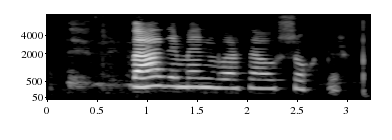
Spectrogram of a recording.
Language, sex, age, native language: Icelandic, female, 8, Icelandic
